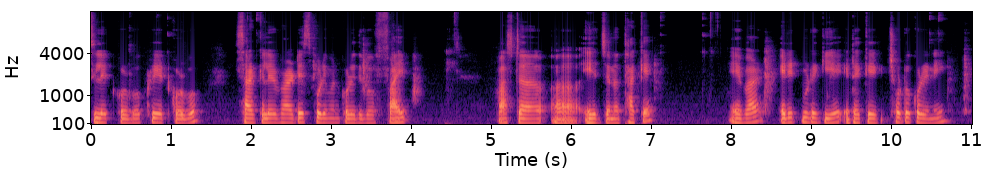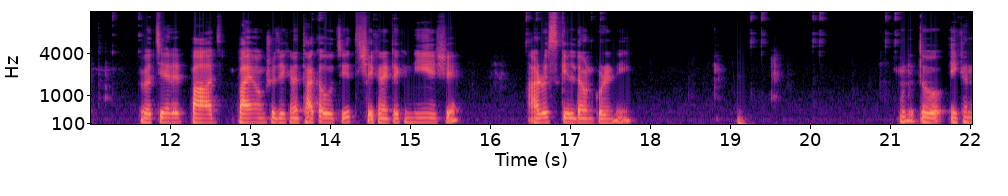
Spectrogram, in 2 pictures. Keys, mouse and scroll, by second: 0.0-0.9 scroll down 5, 0.9-2.0 shift+middle drag, 2.0-5.1 drag, 6.8-7.2 scroll up 1, 7.2-8.5 shift+middle drag, 8.5 Tab, 11.4 shift+middle click, 12.0 scroll up 2, 12.4 g, 14.7 shift+middle click.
